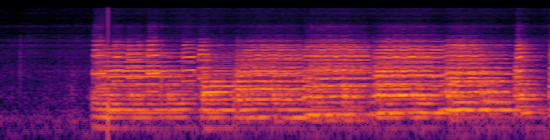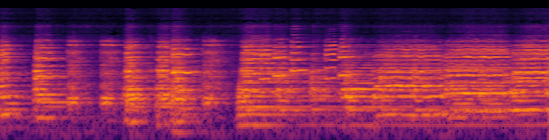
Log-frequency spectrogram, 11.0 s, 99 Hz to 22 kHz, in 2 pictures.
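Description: A 1926 Victor Credenza Orthophonic Victrola playing a 1928 Columbia 78 rpm shellac record through its acoustic horn with a steel needle. Faint needle noise in the lead-in groove gives way about a second in to a brass-led dance band playing a fox trot. The band plays short separated chords in the middle, then sustained playing near the end, with no deep bass or high treble.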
